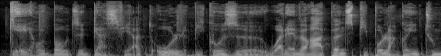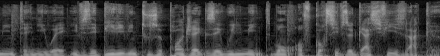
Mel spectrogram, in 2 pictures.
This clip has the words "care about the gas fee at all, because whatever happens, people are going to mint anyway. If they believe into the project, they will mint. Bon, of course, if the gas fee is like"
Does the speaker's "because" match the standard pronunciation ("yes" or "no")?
yes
